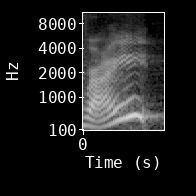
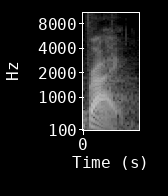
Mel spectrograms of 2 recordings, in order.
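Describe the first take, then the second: First: It sounds like a question asking for approval. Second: It sounds like a firm announcement opening a plan.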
